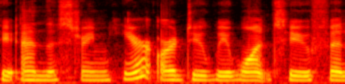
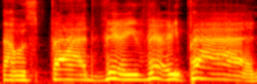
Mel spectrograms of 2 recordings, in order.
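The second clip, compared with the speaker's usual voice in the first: words cackled out gleefully. A storyteller voices an unseen speaker; cackling voice. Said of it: "sort of uh cackling voice say".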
